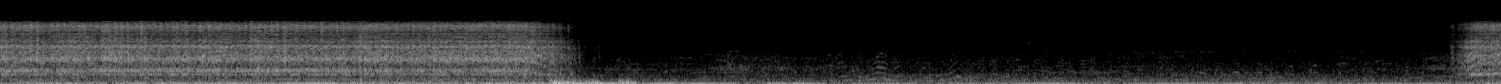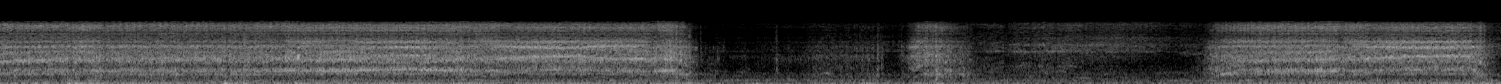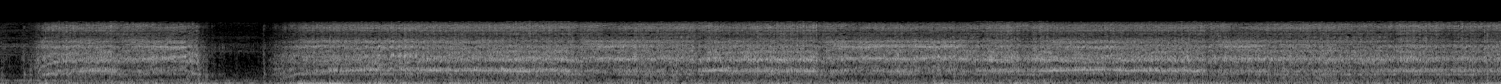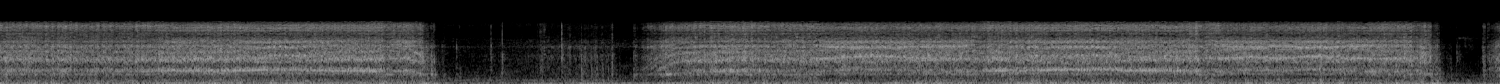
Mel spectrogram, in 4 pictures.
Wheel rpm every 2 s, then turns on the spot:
160, 160, 120, 0, 0, 0, 0, 80, 160, 160, 150, 30, 10, 40, 140, 120, 80, 160, 160, 160, 160, 160, 160, 160, 130, 30, 150, 160, 160, 130.
22-24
